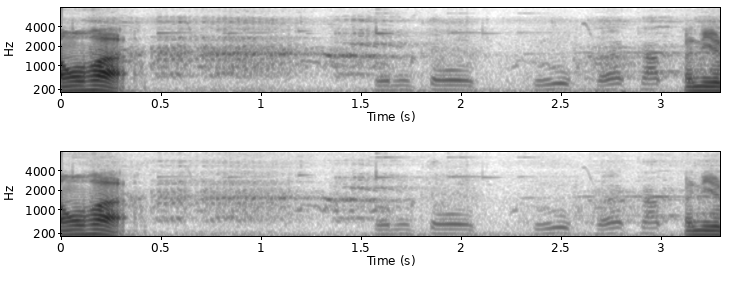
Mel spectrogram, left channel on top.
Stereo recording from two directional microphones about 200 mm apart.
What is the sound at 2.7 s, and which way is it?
Speech, 5° left (ahead or behind).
